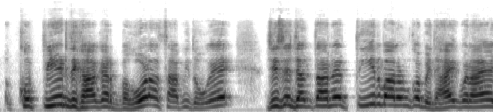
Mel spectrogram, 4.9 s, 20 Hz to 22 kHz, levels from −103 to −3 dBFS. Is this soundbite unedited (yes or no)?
yes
